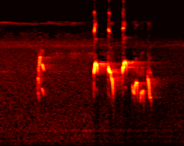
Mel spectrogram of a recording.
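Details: Decoy bulbul song meant to draw rival birds into a fight: one short whistled note, then a fast phrase of five or six clear, slurred whistles stepping downward, against low background noise.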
